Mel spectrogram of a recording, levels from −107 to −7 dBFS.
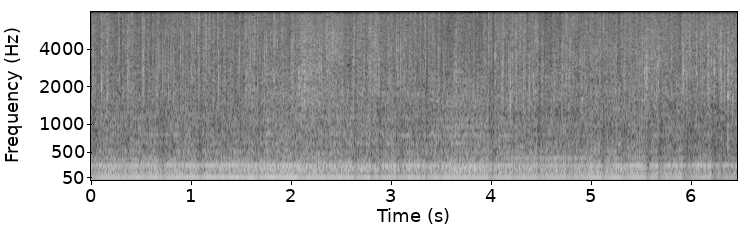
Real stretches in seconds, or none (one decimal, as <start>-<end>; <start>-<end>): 0.0-5.0; 5.6-6.5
